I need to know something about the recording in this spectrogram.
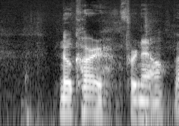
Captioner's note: sighs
